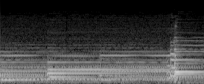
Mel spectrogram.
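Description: Solo jazz piano: held chords that change about every half second, then a sharp, loud chord struck near the end.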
